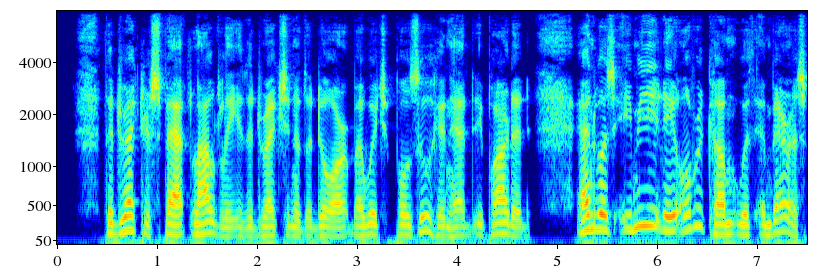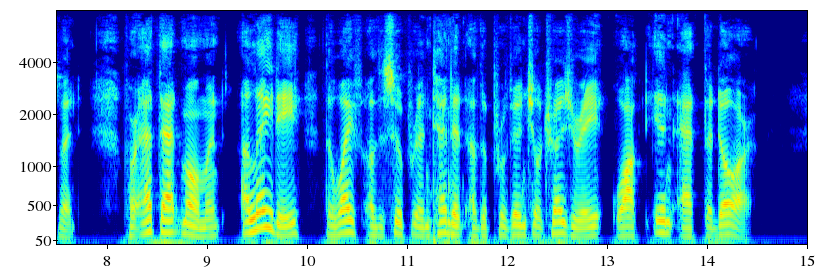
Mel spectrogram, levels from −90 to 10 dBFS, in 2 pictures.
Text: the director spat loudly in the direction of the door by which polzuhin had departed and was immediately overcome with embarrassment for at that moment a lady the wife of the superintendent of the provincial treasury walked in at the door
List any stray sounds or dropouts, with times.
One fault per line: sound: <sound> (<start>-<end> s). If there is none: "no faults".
no faults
